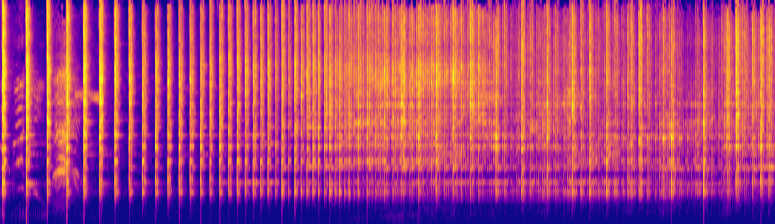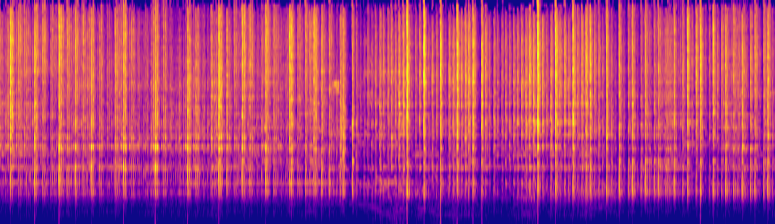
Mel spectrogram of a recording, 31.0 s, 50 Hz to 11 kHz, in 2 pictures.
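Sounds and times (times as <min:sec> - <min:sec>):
fast drum and percussion strikes: 0:00.0 - 0:31.0
held melodic tone: 0:00.0 - 0:31.0.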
